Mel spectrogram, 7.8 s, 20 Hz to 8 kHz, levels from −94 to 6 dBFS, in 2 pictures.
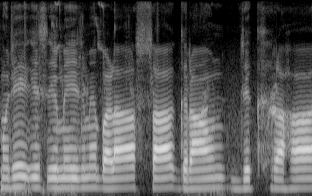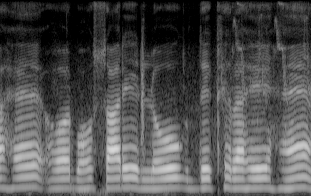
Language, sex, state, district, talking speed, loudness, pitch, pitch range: Hindi, male, Uttar Pradesh, Gorakhpur, 130 wpm, -18 LUFS, 145 Hz, 145-150 Hz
